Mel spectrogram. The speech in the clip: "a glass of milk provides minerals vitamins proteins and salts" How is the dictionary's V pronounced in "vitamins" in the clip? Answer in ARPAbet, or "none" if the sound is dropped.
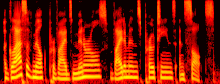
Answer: V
